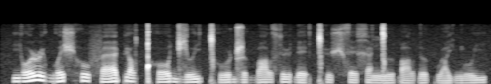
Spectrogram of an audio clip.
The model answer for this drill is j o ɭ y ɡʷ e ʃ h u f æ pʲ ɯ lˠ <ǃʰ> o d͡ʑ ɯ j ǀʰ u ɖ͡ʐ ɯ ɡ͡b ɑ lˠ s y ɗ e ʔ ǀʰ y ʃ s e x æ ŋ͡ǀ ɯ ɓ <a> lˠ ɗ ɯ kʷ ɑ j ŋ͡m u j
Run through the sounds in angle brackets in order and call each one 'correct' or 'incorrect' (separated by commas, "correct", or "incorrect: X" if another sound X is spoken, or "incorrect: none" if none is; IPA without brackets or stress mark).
correct, incorrect: ɑ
